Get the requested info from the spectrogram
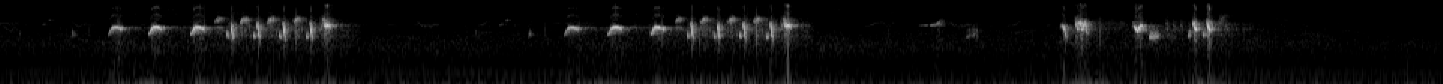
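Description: A songbird singing: a phrase of three even notes followed by a quick run of notes, given twice, then a shorter burst of notes near the end.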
